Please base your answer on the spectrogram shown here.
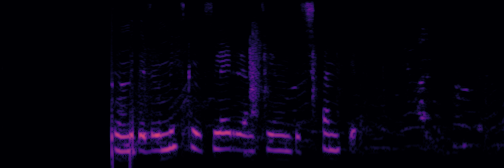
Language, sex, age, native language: Icelandic, male, 18-19, Icelandic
